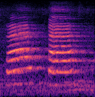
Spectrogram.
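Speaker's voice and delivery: put-on loud, high baby shout of papa. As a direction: call out like a toddler. Baby calls out.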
